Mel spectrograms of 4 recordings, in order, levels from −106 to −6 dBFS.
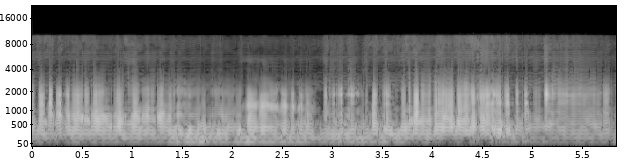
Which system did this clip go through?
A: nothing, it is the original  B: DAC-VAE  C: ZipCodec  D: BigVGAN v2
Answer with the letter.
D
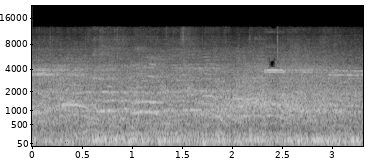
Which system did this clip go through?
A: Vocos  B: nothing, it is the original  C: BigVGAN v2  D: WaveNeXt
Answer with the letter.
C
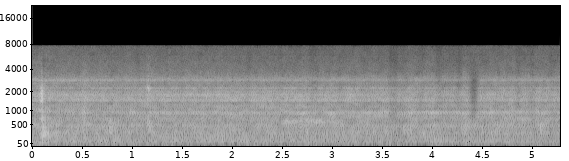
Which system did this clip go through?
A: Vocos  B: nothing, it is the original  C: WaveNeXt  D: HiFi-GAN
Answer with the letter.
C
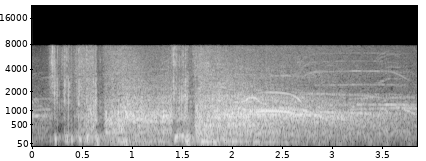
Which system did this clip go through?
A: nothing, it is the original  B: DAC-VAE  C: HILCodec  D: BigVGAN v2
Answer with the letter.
A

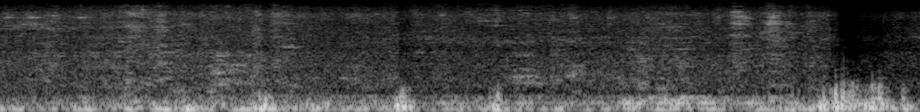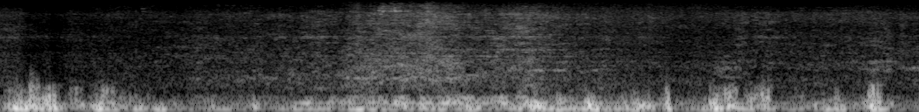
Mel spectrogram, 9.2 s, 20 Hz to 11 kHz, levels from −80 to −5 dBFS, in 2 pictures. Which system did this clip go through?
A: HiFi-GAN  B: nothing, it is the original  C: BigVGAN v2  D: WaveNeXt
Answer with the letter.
B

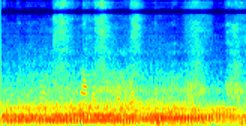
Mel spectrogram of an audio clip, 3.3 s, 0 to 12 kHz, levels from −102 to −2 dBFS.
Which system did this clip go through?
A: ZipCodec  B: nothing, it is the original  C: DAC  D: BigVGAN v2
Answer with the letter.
C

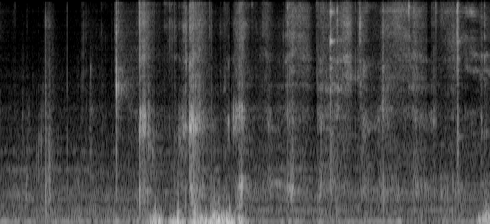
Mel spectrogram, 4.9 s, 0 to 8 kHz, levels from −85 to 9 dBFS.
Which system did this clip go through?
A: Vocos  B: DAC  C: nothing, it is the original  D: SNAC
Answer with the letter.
B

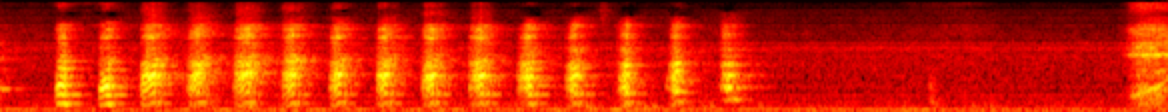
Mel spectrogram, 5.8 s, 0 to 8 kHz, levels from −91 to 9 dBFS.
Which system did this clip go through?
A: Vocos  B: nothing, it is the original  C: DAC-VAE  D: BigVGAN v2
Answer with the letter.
C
